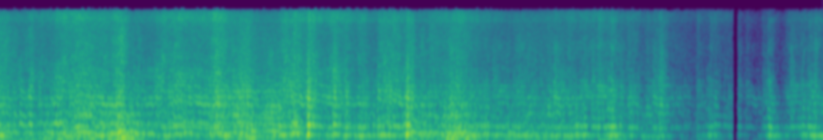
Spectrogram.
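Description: Bumblebees buzzing, several pitches wavering as they fly. The buzz dies away briefly near the end.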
